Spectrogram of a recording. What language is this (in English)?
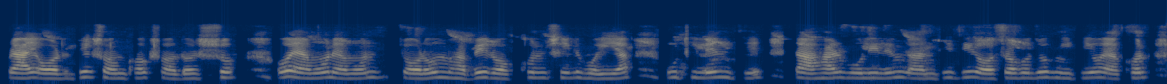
Bangla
